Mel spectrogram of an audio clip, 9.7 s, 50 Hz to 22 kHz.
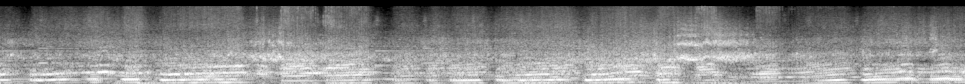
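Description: Infiniti G35 coupe's V6 revving hard while its rear tyres spin and squeal through donuts, the engine note rising and falling over and over.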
